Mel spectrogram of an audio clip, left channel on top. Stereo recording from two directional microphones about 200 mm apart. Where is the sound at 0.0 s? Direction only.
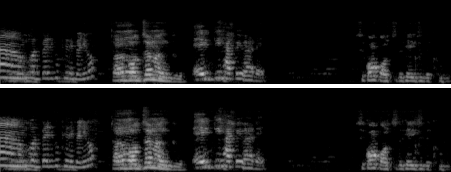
10° left (ahead or behind).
